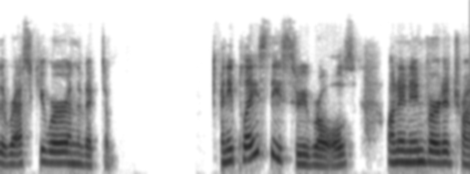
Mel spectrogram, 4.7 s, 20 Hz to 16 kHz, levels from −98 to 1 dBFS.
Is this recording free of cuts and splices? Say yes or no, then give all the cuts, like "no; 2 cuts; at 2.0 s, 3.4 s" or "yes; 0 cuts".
yes; 0 cuts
